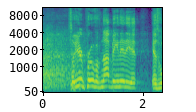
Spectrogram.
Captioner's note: laughs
